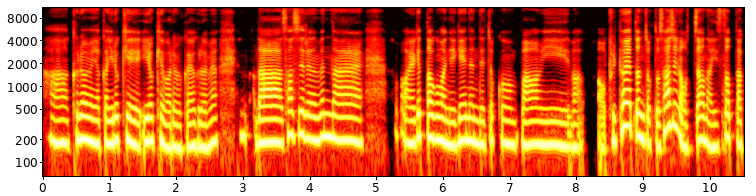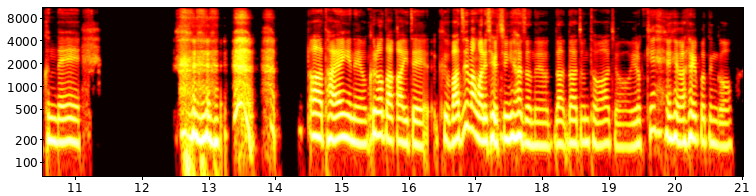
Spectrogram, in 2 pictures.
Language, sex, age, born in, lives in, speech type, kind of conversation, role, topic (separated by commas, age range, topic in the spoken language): Korean, female, 35-39, South Korea, Germany, conversation, advice, user, 타인의 시선과 나만의 스타일 사이에서 어떻게 균형을 맞출 수 있을까요?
